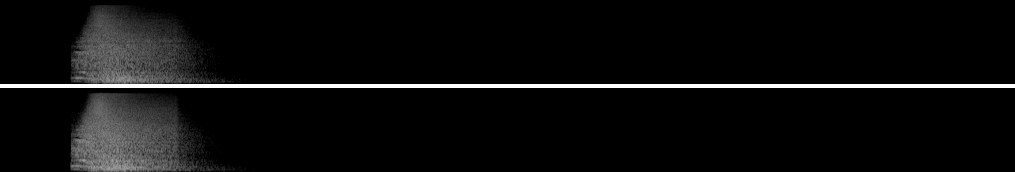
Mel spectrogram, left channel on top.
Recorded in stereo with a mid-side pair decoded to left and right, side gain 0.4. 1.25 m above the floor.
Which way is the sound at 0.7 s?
65° right.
